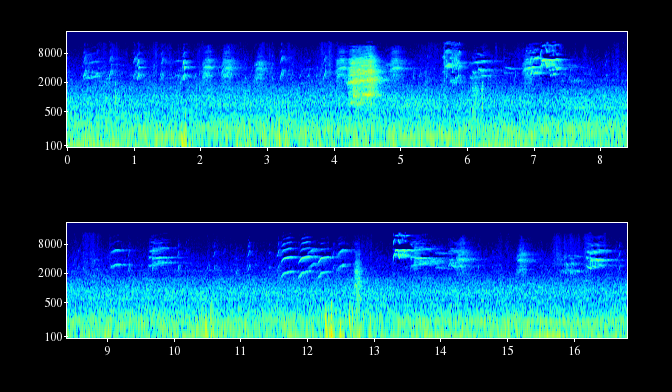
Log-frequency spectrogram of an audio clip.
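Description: Birds calling with short chirps scattered throughout, one louder harsh squawk about four seconds in, and a quick run of chirps around twelve seconds in, over a faint steady low hum.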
